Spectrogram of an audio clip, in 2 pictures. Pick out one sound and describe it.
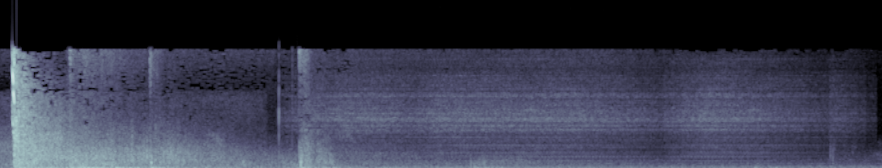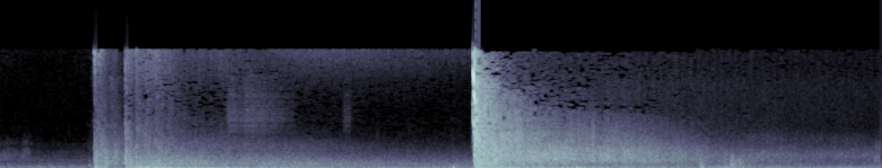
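Loud explosions boom and rumble away.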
